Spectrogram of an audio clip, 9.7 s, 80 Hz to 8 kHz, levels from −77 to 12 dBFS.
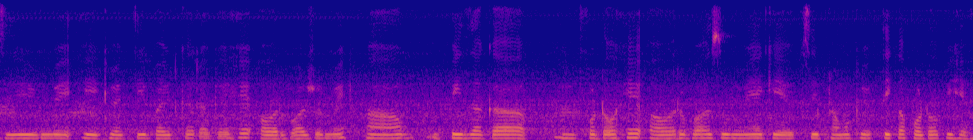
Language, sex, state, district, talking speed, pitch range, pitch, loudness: Hindi, female, Maharashtra, Aurangabad, 155 wpm, 195-215 Hz, 205 Hz, -26 LUFS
